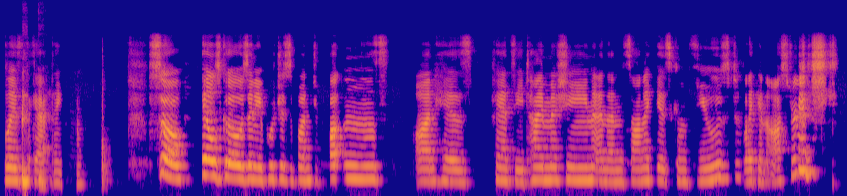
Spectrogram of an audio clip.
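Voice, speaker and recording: Woman recapping a story w friends, unhurried, bright voice, kinda amused. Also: mid-range voice, clear, resonant tone. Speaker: co-host recapping a drawn story. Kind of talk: casual chat, retelling a story.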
